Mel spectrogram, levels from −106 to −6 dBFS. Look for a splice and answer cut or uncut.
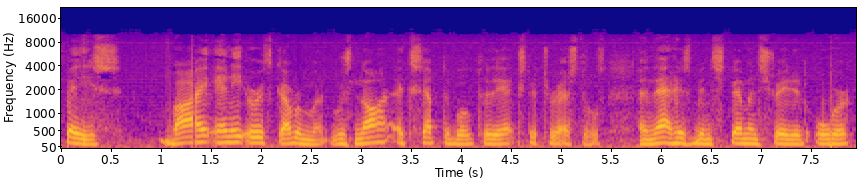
uncut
